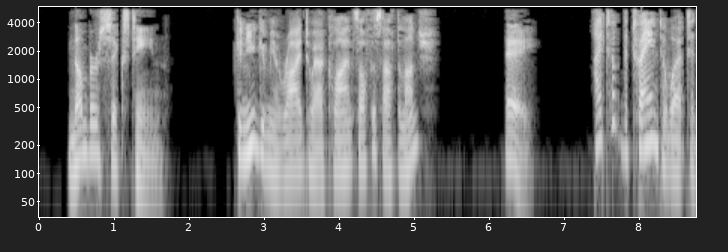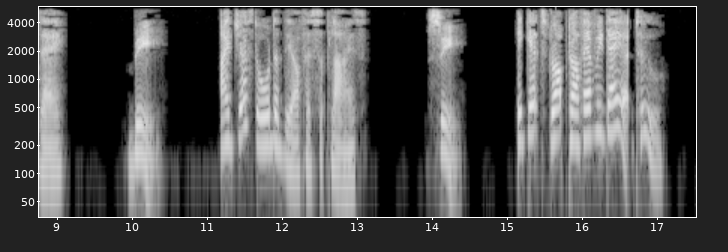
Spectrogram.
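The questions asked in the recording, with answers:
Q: Can you give me a ride to our client's office after lunch?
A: A: I took the train to work today.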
